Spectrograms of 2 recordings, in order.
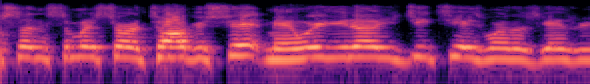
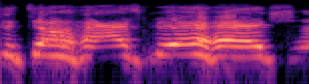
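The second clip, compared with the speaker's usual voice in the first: drawn-out, higher put-on insult; mock heckling; 5 semitones higher, slower than usual. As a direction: imitate a worn-out trash-talker, slowly. Imitates gamers talking themselves hoarse.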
